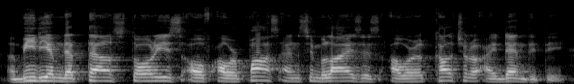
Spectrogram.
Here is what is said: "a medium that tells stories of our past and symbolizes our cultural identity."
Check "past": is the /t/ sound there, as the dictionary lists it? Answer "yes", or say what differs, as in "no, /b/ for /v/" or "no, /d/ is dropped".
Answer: no, /t/ is dropped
